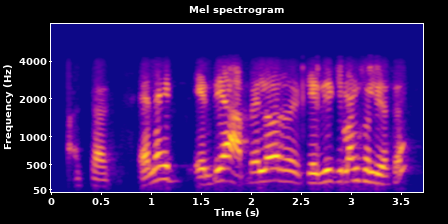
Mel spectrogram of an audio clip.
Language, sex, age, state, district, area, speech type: Assamese, male, 45-60, Assam, Kamrup Metropolitan, urban, conversation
